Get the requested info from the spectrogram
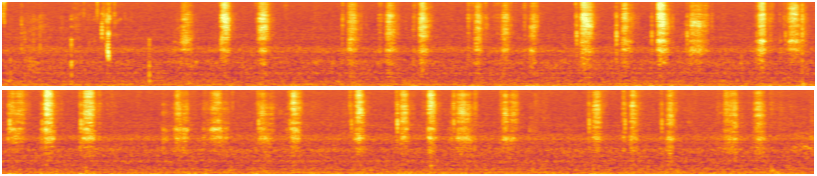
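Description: Faint, irregular scratchy strokes of a thin paintbrush dragged over the painting surface while lettering, over a low steady hum.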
